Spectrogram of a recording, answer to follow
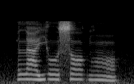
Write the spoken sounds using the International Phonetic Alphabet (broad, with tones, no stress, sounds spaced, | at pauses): l a˨ j o˨ s ɔ˨ ɡ ɔ̃˨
